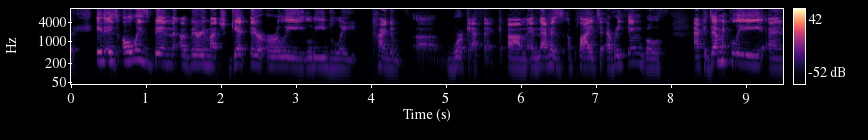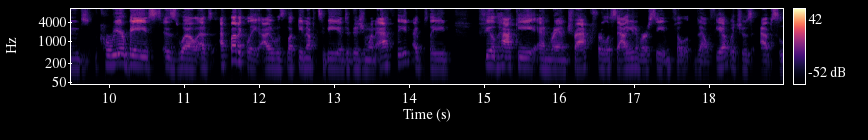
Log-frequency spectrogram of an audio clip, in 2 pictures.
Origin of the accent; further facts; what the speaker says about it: Freetown, Western Area, Sierra Leone; born there; I am an immigrant. I was born in Sierra Leone, West Africa, Freetown. Absolutely wonderful, aggressively magical West African family.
